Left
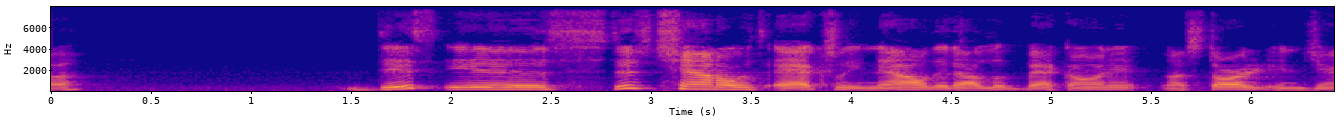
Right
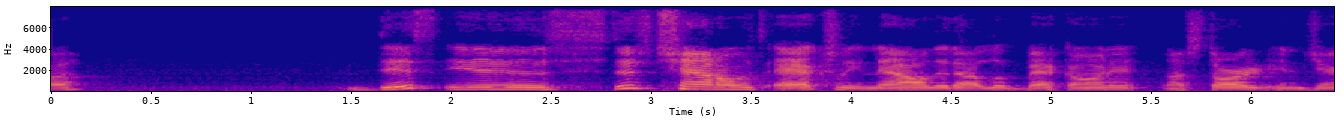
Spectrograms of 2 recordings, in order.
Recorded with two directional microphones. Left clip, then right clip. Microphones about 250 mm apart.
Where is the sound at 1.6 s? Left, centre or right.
Centre.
